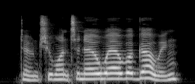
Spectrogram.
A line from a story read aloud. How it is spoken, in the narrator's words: asked, in an amused voice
